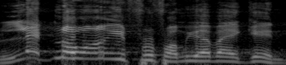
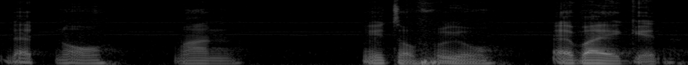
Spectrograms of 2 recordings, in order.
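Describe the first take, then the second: First: It is said with firm confidence. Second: It is said without confidence, hesitantly.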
